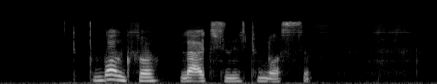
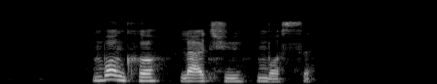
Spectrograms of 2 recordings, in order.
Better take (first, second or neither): second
